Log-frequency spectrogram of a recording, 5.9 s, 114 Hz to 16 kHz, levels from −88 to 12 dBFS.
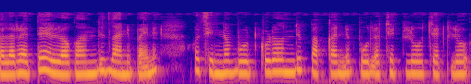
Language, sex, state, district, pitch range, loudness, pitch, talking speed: Telugu, female, Andhra Pradesh, Guntur, 210-230 Hz, -16 LUFS, 220 Hz, 140 wpm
